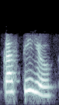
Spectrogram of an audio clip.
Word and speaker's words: Castillo: And when you think about pronunciating it, you can say, if you think about yo-yo, you can say Annie Castillo-yo or Annie Castillo, because you don't have the double L in English very often, but you pronounce it like you pronounce yo-yo, Annie Castillo.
